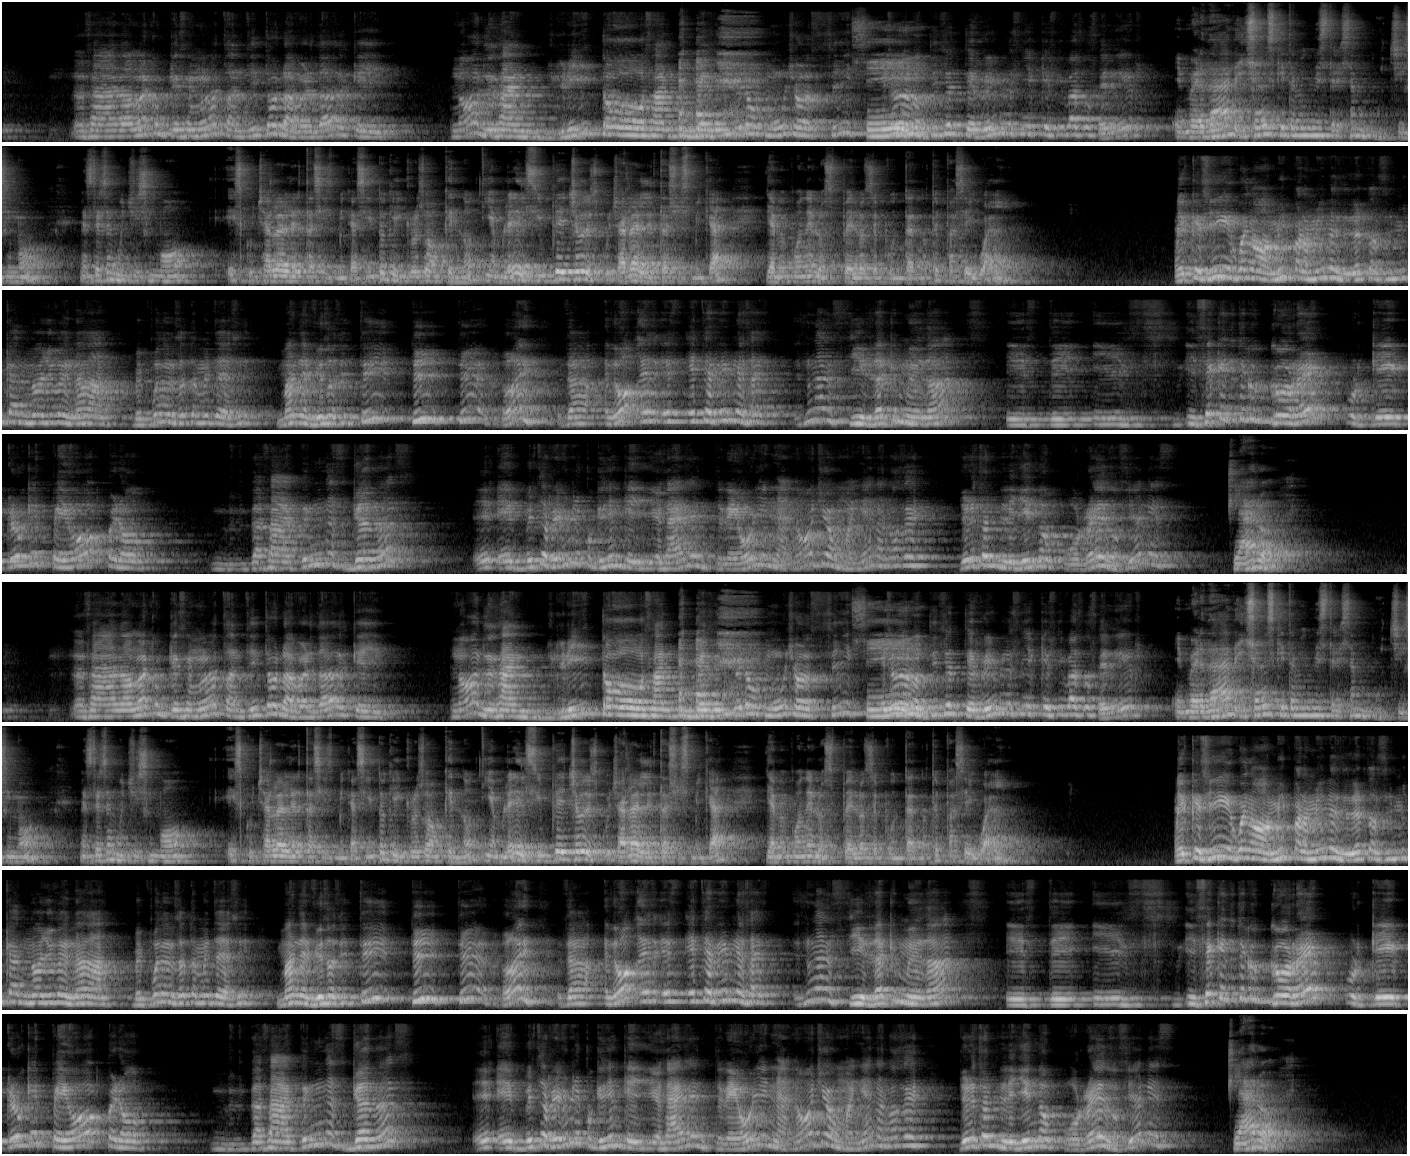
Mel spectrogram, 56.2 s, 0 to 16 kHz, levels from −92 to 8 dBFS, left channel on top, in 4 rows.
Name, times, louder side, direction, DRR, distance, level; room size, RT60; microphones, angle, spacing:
voice 1, 0.7-3.9 4.5-11.4 25.8-37.7 38.2-43.6 44.3-46.2 46.9-51.5 51.8-53.9, right 4 dB, 55° right, 6 dB, 0.6 m, -26 dB
voice 2, 6.8-7.5 8.6-9.2 11.7-14.4 14.8-15.9 16.3-24.1 54.4-55.1, right 1 dB, 15° right, 4 dB, 1.0 m, -27 dB
8.5 x 6.0 x 5.9 m, 1.1 s
head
